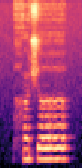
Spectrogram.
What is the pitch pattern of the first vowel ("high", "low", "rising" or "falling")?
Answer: high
